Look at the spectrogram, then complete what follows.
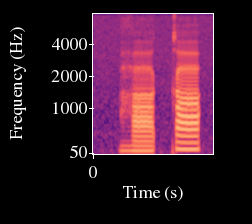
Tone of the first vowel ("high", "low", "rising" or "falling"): low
